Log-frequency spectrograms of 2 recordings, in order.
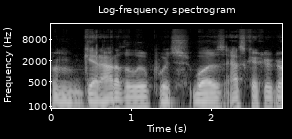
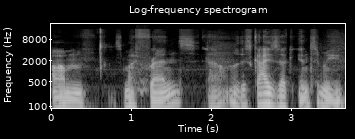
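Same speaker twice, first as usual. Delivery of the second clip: put-on California valley girl voice; 2 semitones higher than usual. Imagining how an anime character would sound dubbed: valley girl voice. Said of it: "like a valley girl".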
